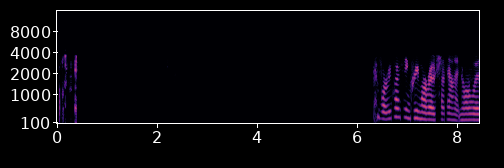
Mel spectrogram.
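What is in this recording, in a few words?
Sheriff's Office Dispatch 1, p25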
